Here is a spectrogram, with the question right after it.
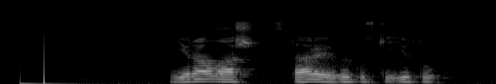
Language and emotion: Russian, neutral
